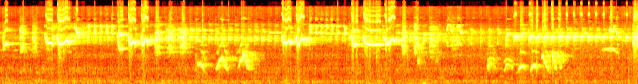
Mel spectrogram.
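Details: Lure song of a white-rumped shama for silent birds: repeated loud whistled phrases with sweeping slurs, interspersed with short lower falling notes in quick little runs.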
